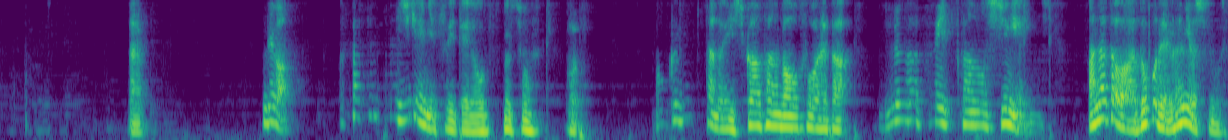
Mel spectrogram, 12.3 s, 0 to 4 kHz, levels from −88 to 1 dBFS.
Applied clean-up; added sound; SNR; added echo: neural mask model DeepFilterNet 3.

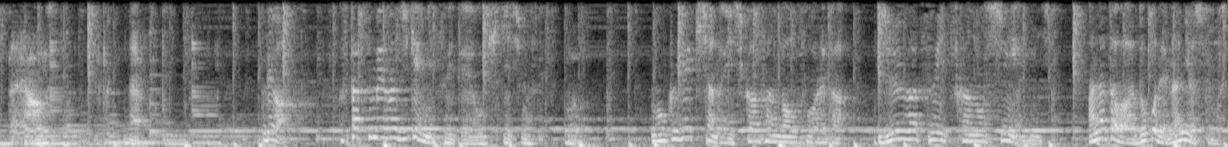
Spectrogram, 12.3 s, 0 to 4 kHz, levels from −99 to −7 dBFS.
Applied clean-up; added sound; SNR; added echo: none; Drum / Drum kit; 7 dB; reverberation time 0.2 s.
